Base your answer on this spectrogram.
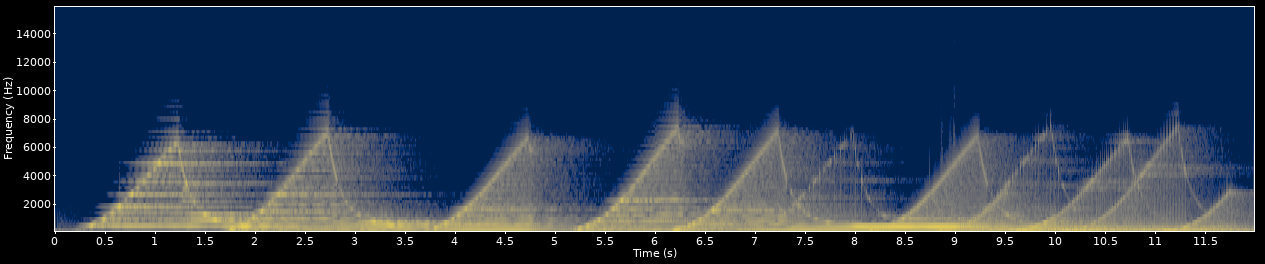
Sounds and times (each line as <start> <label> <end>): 5.3 Boiling and Whistling Sci-Fi Pads 11.9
